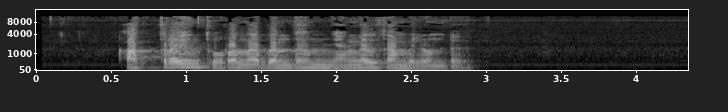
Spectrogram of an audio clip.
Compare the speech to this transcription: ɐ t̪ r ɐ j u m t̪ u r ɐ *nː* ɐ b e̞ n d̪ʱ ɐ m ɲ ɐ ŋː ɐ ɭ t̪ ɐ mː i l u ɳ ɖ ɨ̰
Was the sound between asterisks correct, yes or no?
yes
